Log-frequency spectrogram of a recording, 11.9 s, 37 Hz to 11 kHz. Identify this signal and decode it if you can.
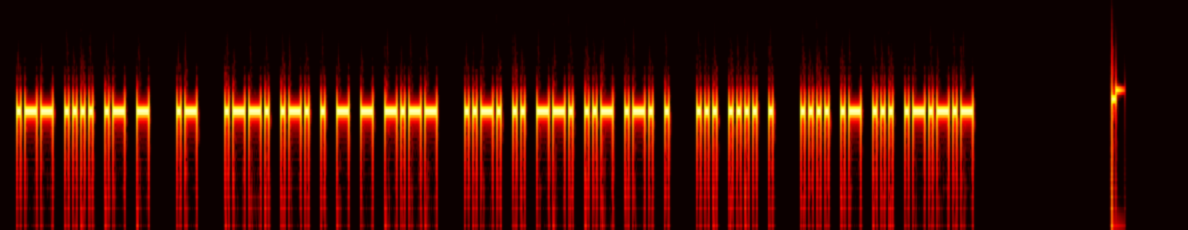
Morse code, heard as a keyed tone, about 30 wpm, 700 Hz. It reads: WHAT A PRETTY FIGURE SHE HAS.
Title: Sentences from Top 1000 Words - Review Part 2 - 30wpm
